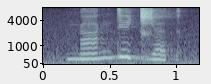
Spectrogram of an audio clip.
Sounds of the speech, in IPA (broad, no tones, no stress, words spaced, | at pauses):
ŋaŋded͡ʑɜɡ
